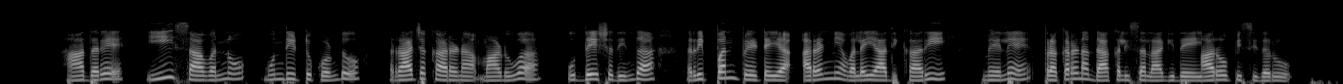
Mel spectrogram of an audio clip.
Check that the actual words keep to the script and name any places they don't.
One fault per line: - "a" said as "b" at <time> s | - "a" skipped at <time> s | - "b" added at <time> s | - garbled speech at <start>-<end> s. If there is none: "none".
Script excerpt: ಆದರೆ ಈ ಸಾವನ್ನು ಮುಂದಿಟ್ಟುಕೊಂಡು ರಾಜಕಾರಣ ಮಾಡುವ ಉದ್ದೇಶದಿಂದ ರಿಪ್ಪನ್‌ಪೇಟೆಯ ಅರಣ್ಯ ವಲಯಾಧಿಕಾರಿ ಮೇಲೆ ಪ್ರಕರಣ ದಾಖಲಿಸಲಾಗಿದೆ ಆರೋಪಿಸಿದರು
none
